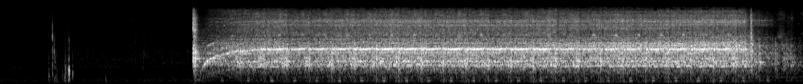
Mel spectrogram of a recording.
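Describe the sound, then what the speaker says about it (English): The small gasoline engine of a paint agitator that will not start. A few faint clicks are followed by a sudden, loud mechanical whir that holds steady for about six seconds, then dies away. "There's gas in this agitator, I call it, and it will not start."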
